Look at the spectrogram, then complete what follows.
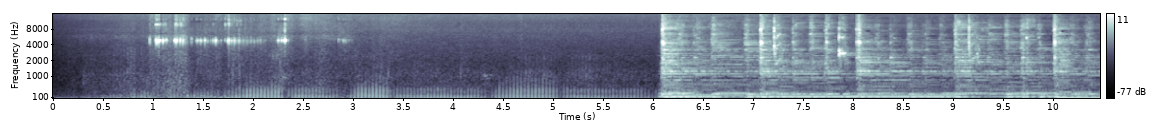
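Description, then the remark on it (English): A cat purrs in a steady, rhythmic rumble for about six seconds. Then the purring gives way to loud music with sustained tones. “Let's see how the cat's doing.”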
